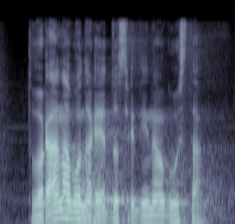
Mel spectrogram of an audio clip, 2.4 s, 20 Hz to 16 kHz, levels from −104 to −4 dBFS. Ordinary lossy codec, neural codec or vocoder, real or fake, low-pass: none; none; real; 10.8 kHz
